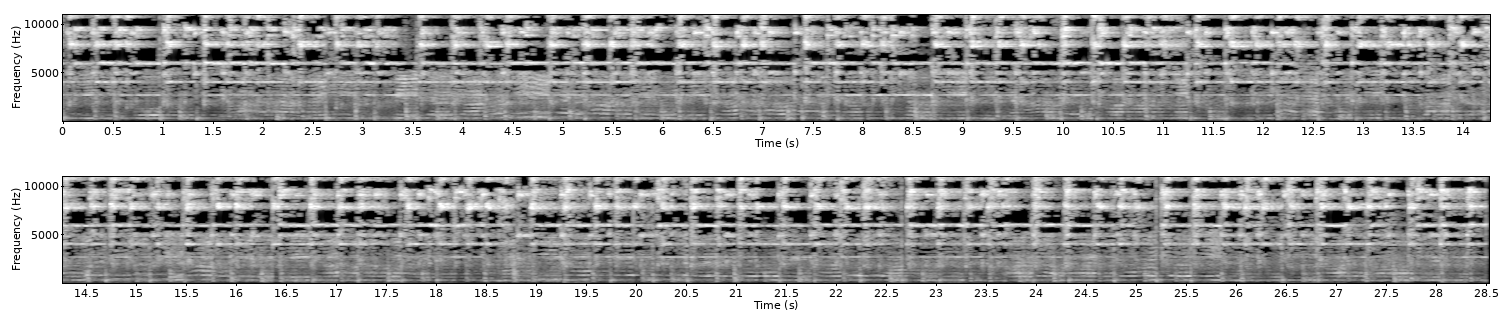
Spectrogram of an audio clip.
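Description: Girls singing a song together into a microphone, heard through a loudspeaker, with a constant high hiss over the voices.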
